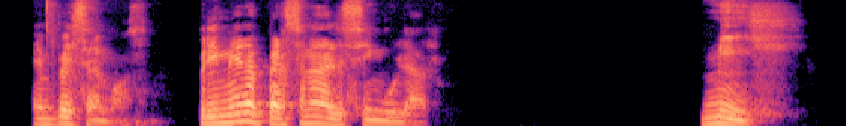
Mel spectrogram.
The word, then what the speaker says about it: mich: Mich. La pronunciación es mich, como una G bien rasposa.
